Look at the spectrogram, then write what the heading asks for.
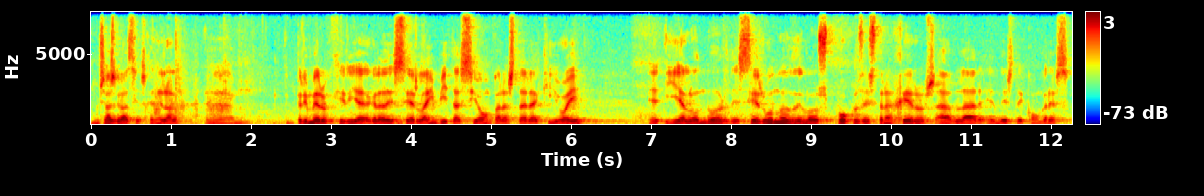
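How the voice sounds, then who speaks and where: Against audible room echo, a man at medium pitch speaks at a fairly slow pace in a flat monotone. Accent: Portuguese. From Portugal. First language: Portuguese (speaking Spanish). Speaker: diplomat, former minister. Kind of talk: panel talk.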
